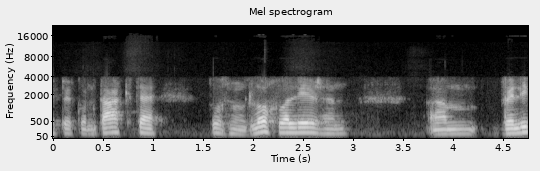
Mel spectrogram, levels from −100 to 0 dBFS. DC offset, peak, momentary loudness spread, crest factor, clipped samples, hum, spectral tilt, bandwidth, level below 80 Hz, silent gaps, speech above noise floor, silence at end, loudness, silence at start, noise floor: under 0.1%; -2 dBFS; 14 LU; 20 dB; under 0.1%; none; -8.5 dB/octave; 4.2 kHz; -66 dBFS; none; 28 dB; 0 s; -22 LUFS; 0.1 s; -48 dBFS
